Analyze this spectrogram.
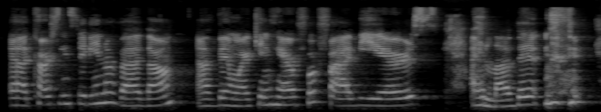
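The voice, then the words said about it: Moroccan Arabic-accented English. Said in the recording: “you're uh, Arabic. What's your accent? ... I was born in um, uh, North Africa in this country called Morocco. It's an Arab country. My primary language is Arabic and a little bit of French. Um, English is my third language. I do have an accent”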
